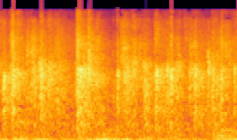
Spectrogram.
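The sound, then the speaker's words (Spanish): Applause for sixth-grade pupils in a school library: a short, fairly loud burst of many hands clapping, uneven and choppy, with sharper claps standing out now and then. “Bueno, un aplauso también a los chicos del sexto, que no le estamos aplaudiendo a los chicos del sexto.”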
